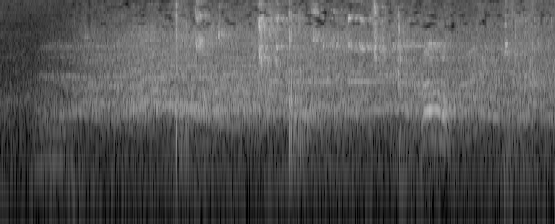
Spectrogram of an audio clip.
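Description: Tennis ball struck by rackets during a doubles rally: a few sharp hits roughly a second apart. Voices from the court and crowd run underneath.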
